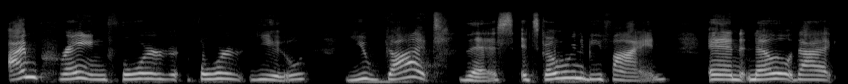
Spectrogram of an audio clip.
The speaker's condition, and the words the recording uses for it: Stuttering. And it's just been such joy that I order food in the drive through and I stutter and I'm not crying <laughs> afterwards.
